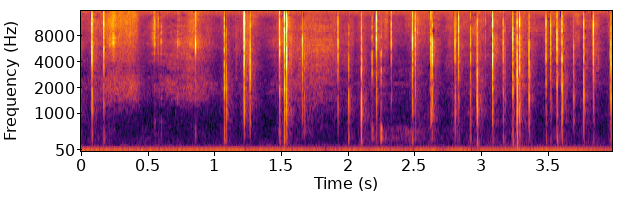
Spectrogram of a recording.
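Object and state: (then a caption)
Plastic cream tube. A partly full white soft plastic cosmetic cream tube is squeezed, tapped and scratched with long nails, making a quick, quiet string of sharp clicks and crinkly, crackling scrapes. A steady low hum runs underneath the whole time.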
